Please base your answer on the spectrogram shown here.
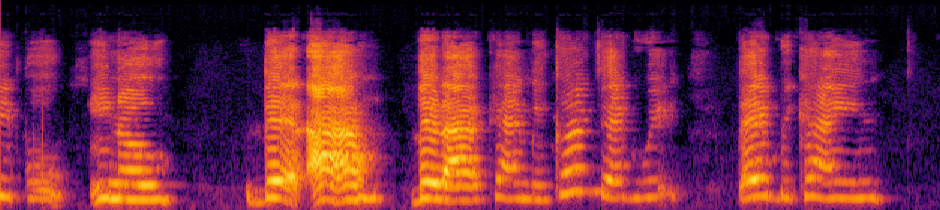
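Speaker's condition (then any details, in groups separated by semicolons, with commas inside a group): Cerebral palsy; quadriplegic type, all four limbs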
